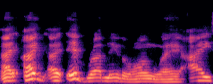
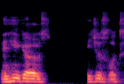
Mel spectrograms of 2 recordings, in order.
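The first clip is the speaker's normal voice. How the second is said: usual speaking voice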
